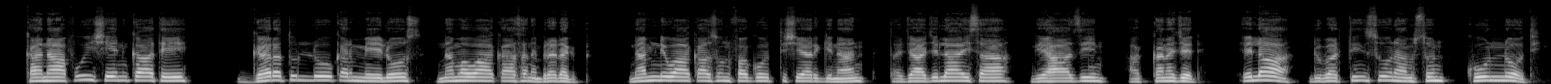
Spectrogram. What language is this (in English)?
Oromo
